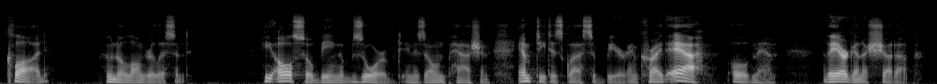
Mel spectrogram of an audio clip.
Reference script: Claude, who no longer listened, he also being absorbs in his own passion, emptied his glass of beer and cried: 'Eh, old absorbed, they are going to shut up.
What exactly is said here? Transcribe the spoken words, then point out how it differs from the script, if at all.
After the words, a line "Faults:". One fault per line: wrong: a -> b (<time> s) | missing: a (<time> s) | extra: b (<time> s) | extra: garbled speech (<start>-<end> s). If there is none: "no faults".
Claude, who no longer listened, he also being absorbed in his own passion, emptied his glass of beer and cried: 'Eh, old man, they are going to shut up.
Faults:
wrong: absorbs -> absorbed (3.4 s)
wrong: absorbed -> man (7.5 s)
